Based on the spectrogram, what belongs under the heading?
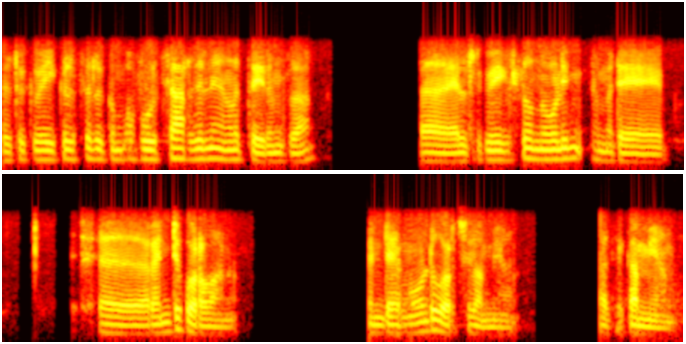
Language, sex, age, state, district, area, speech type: Malayalam, male, 18-30, Kerala, Palakkad, rural, conversation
